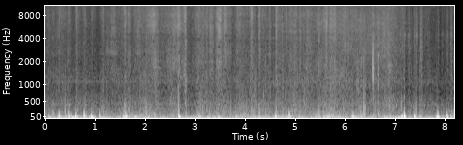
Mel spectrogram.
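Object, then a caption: Cotton ball. A small white cotton ball held above the microphone is gently tapped with fingertips. This produces soft, muffled low thumps over a quiet, continuous rustling bed. Each tap dies away almost at once, with no ring.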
